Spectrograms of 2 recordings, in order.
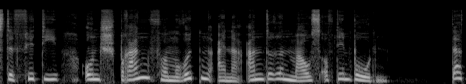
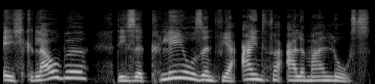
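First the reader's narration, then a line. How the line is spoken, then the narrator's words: Plain, father. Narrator (German): sagte Fittis Vater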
